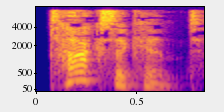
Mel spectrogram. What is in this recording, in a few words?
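"toxicant", British English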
